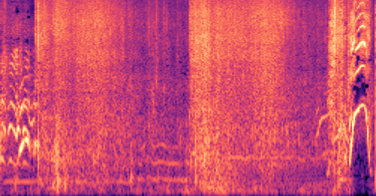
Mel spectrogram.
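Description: People jumping into a pond: a big splash and churning water, then a second splash a couple of seconds later. Short shouts come at the start, and there is a loud rising-and-falling shriek near the end.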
